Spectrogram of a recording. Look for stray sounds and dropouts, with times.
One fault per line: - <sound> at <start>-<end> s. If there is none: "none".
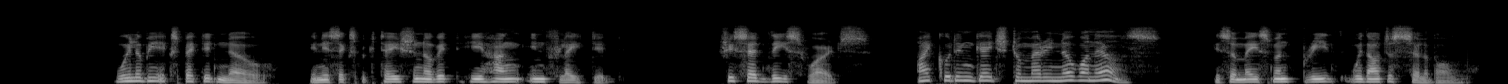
none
